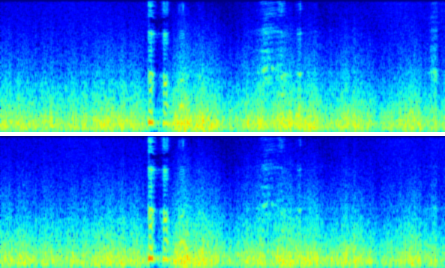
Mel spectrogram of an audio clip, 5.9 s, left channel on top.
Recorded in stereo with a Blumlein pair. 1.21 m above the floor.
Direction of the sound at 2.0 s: 15° right.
